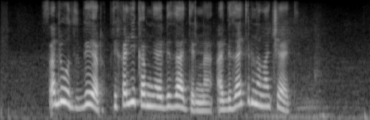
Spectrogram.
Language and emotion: Russian, positive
